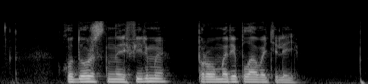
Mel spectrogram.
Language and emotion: Russian, neutral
